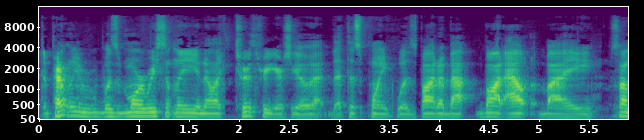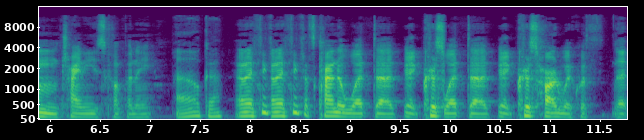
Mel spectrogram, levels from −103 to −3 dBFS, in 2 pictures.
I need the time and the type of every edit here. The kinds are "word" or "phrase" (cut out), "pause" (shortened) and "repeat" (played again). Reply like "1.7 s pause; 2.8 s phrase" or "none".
1.9 s phrase; 3.8 s word; 5.6 s pause; 7.8 s pause; 8.2 s repeat; 9.9 s repeat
